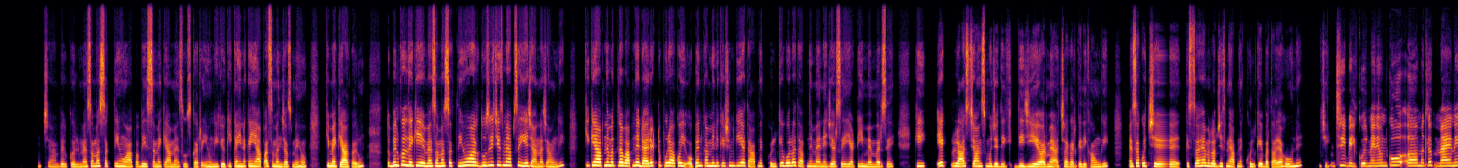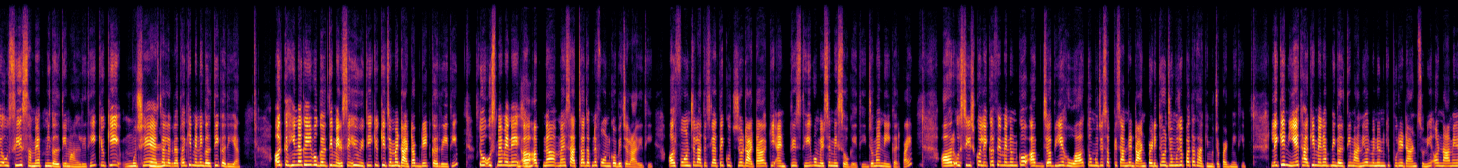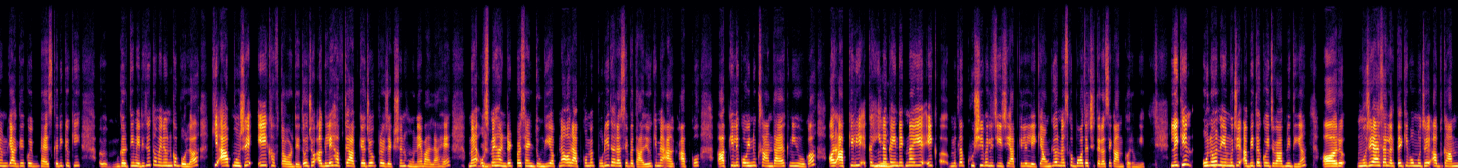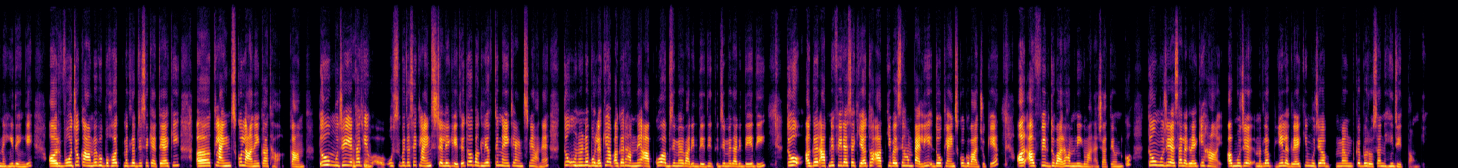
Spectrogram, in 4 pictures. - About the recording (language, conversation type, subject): Hindi, advice, क्या मैं अपनी गलती के बाद टीम का भरोसा फिर से जीत सकता/सकती हूँ?
- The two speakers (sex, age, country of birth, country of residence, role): female, 20-24, India, India, advisor; female, 20-24, India, India, user
- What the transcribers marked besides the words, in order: in English: "डायरेक्ट"; in English: "ओपन कम्युनिकेशन"; in English: "मैनेज़र"; in English: "टीम मेंबर"; in English: "लास्ट चांस"; in English: "डाटा अपडेट"; in English: "डाटा"; in English: "एंट्रीज़"; in English: "मिस"; in English: "प्रोज़ेक्शन"; in English: "हंड्रेड पर्सेंट"; in English: "क्लाइंट्स"; in English: "क्लाइंट्स"; in English: "क्लाइंट्स"; in English: "क्लाइंट्स"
